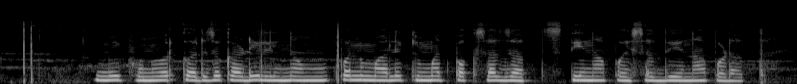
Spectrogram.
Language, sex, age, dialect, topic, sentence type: Marathi, male, 25-30, Northern Konkan, banking, statement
